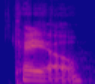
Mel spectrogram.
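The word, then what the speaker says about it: KAY/O: pronounce the robot's name ko ko okay it's KO yeah it's like mayo oh see I thought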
